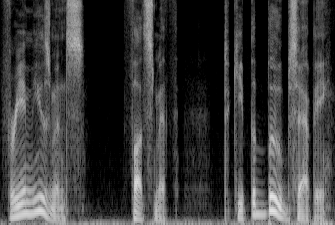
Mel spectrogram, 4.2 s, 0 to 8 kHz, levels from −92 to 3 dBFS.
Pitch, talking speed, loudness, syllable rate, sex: 120 Hz, 130 wpm, -19 LUFS, 4.2 syllables/s, male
